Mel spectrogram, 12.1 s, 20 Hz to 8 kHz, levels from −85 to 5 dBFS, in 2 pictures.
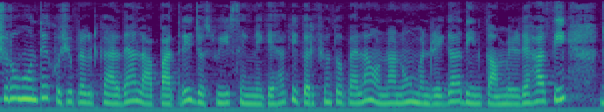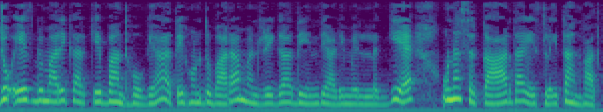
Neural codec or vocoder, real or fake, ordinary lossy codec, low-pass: none; real; none; none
